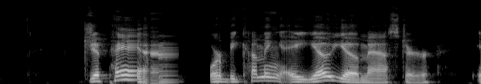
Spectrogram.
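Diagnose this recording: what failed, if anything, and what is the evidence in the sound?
Repeated packet loss (robotic sound) from 1.29 to 1.80 s, just before "or becoming a", points to the network stage. The speech turns choppy over about five gaps, the longest 137 ms. Concealment stretches the last sound into each hole, covering about 60 percent of that span.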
